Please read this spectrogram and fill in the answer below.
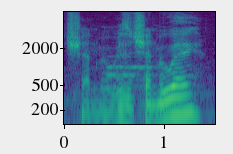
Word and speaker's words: Shenmue: I don't I don't even know if it's pronounced Shenmue. Is it Shenmue? It's just Shenmue.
